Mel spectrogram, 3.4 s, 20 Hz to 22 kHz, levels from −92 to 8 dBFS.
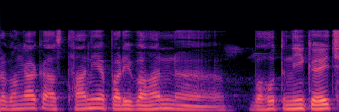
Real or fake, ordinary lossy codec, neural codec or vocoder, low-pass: real; none; none; 7.2 kHz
